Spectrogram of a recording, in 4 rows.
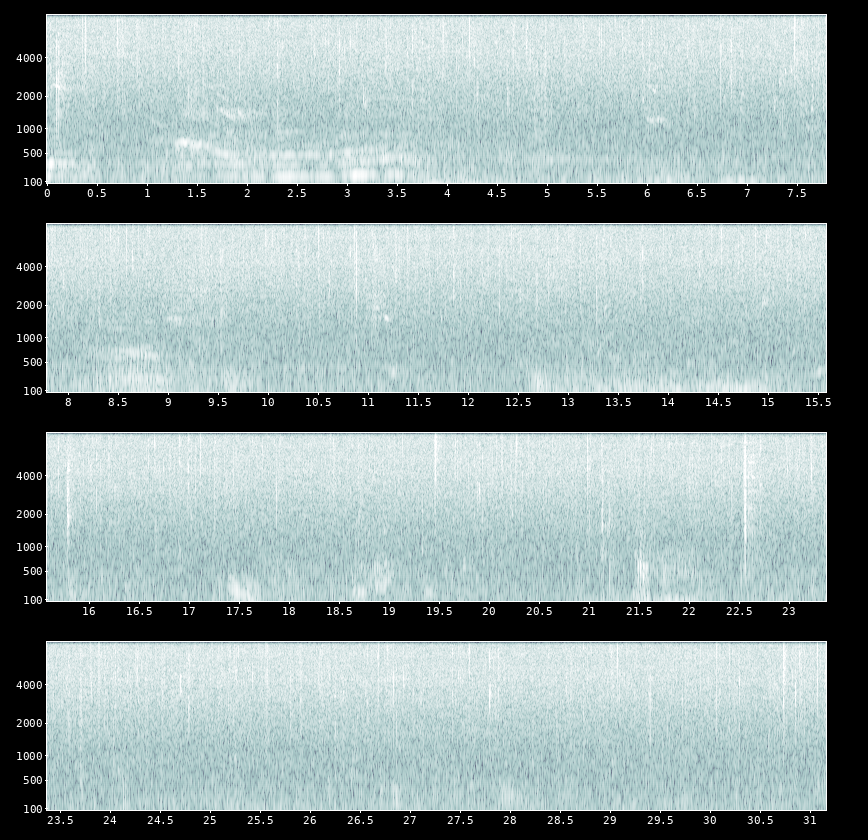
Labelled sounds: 1.7	2.6	humpback whale, 0.91 to 1.6 kHz
6.0	6.3	humpback whale, 1.0 to 1.3 kHz

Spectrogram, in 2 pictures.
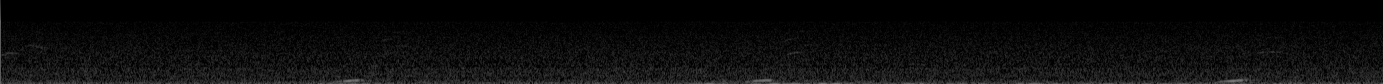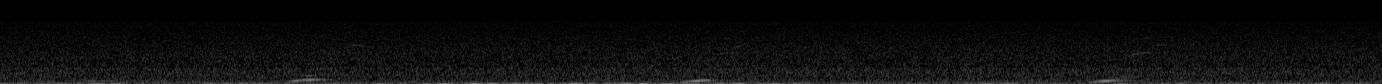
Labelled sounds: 0.2	0.5	humpback whale, 2.1 to 2.4 kHz
12.6	12.8	humpback whale, 1.6 to 1.8 kHz
25.1	25.4	humpback whale, 1.4 to 1.7 kHz

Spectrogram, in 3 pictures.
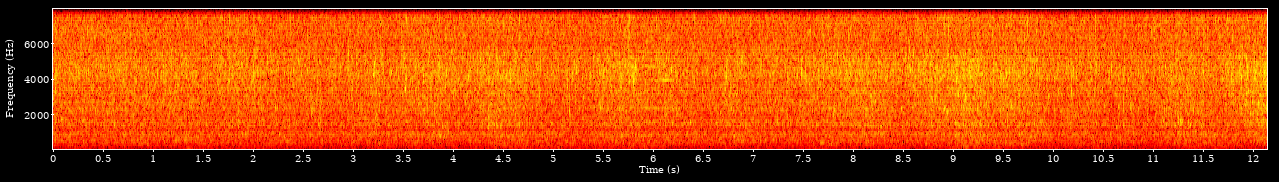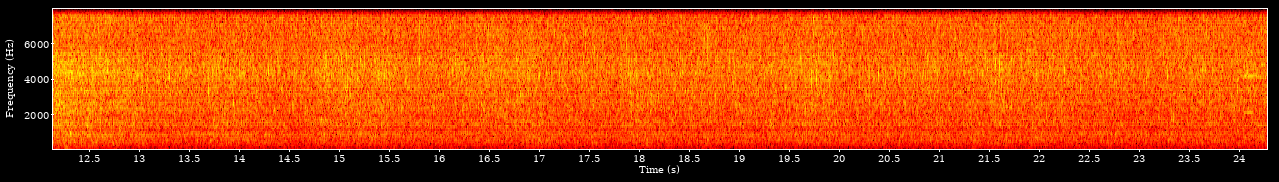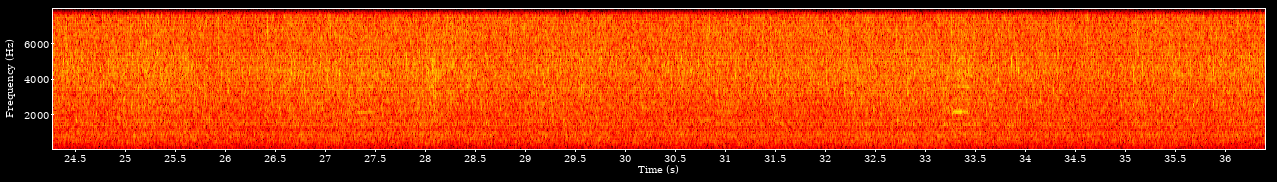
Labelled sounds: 33.2	33.5	killer whale, northern resident, G clan, 2.0 to 2.3 kHz

